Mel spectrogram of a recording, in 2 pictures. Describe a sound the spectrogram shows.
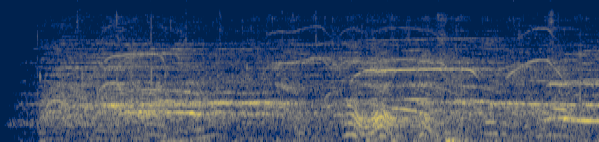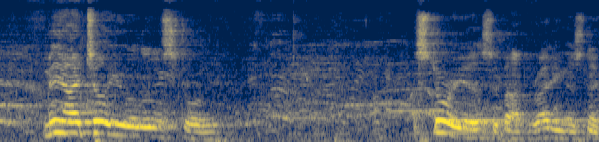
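A live band plays music through loudspeakers in a large open venue.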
